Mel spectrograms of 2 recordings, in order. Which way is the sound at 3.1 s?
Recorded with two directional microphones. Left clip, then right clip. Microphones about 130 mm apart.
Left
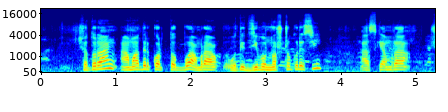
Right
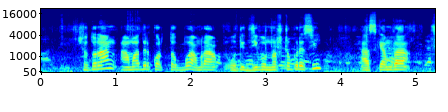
45° left (ahead or behind).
